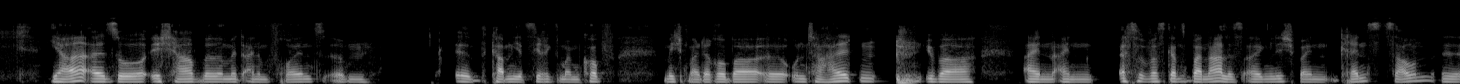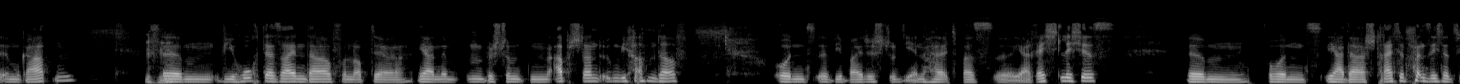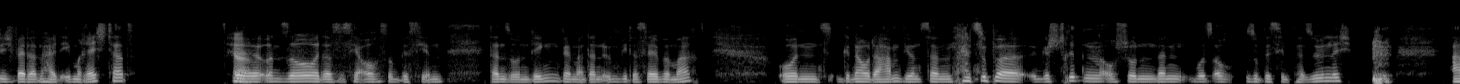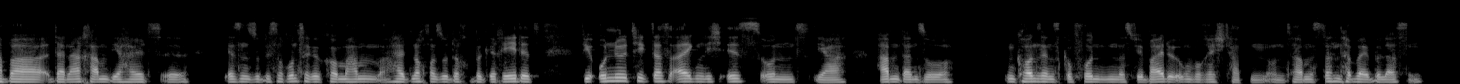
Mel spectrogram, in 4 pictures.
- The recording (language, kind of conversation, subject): German, podcast, Wie gehst du mit Meinungsverschiedenheiten um?
- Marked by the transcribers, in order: throat clearing; laughing while speaking: "also"; laughing while speaking: "haben"; laughing while speaking: "streitet man"; laughing while speaking: "halt super"; throat clearing; laughing while speaking: "dabei"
